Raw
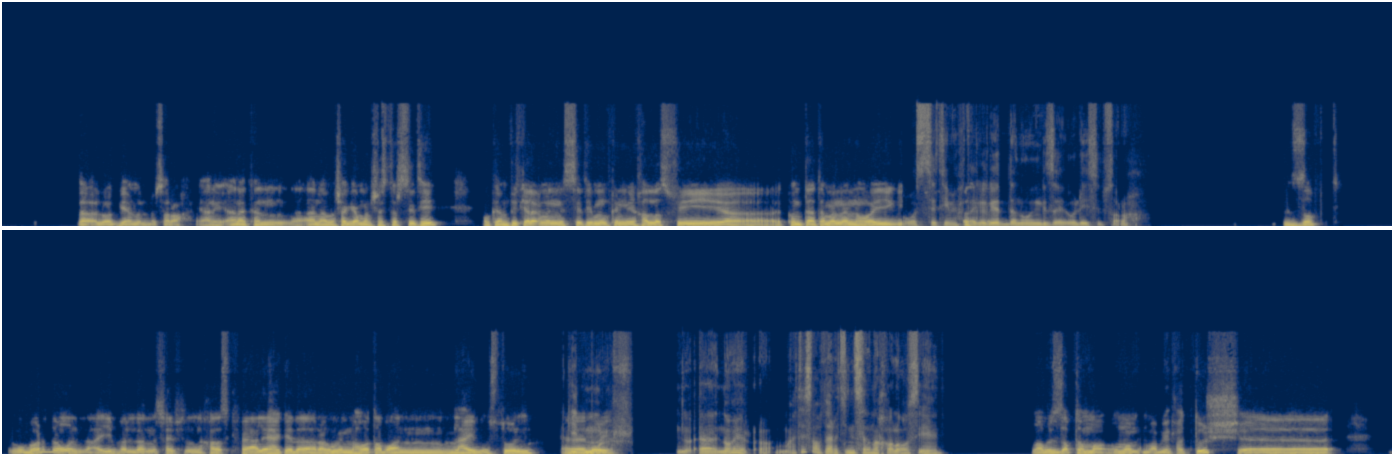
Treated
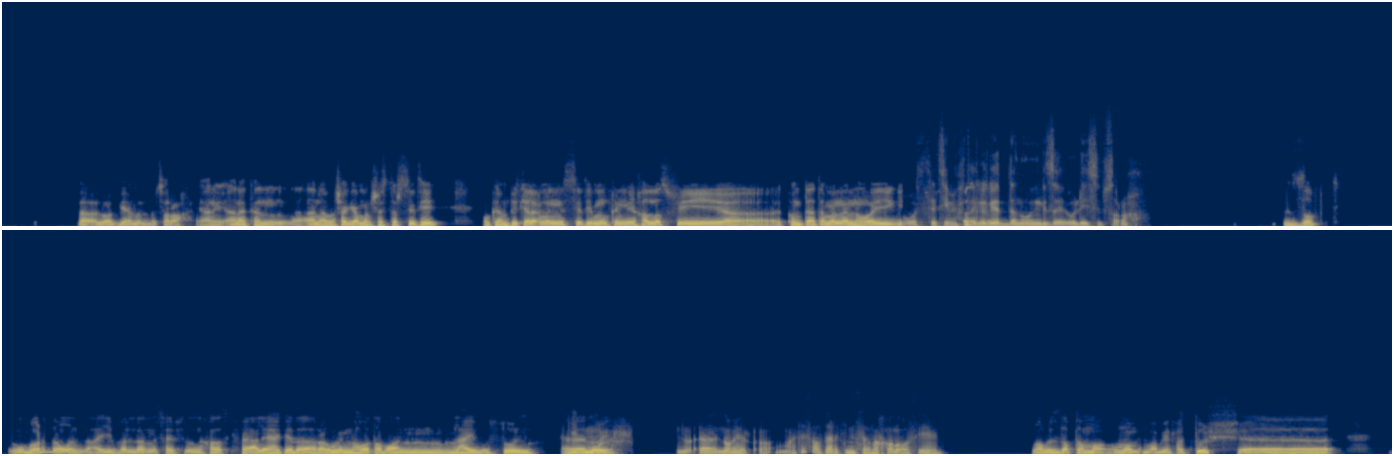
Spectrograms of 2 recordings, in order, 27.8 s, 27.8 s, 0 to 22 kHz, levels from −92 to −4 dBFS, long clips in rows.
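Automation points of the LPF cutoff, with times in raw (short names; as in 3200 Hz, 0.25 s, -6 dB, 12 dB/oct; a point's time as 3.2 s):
LPF 24 dB/oct
1800 Hz
from 1.58 s 3000 Hz
from 9.36 s 5700 Hz
from 12.88 s 3400 Hz
from 14.33 s 1700 Hz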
